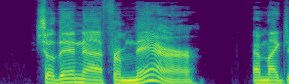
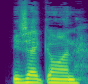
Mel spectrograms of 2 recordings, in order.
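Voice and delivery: usual speaking voice

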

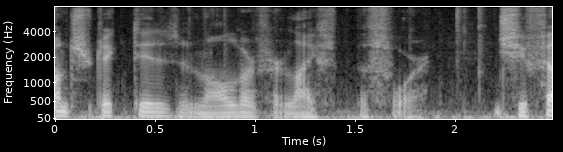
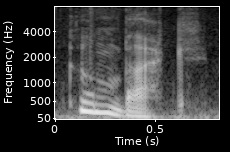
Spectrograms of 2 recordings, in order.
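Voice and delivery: called out, a bit higher; calling after; 8 semitones higher, 3 dB louder than usual. A narrator's reading. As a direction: call her back across the way. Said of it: "called after her".

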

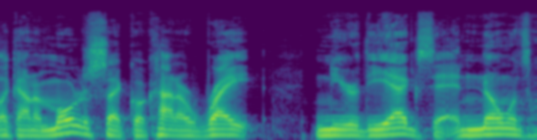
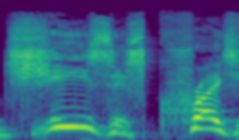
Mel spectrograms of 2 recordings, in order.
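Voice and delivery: exasperated; 8 semitones higher, much slower than usual. Retold or imitated. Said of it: "I'm going".

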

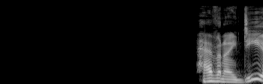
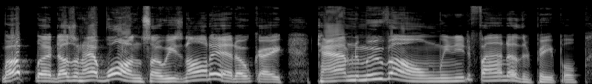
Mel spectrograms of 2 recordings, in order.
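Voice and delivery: dismissive mock diagnostician; 8 semitones higher, 4 dB louder than usual. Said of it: "So like".

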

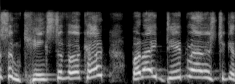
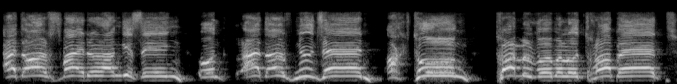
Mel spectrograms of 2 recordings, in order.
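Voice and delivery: high barked German orders; German commands; 8 semitones higher than usual. Acted. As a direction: call out like a drill officer in German.

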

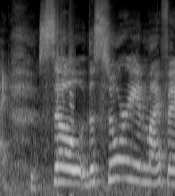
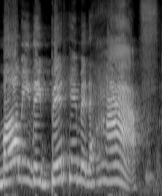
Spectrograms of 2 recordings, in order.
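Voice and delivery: higher, drawn-out mock yell to mommy; retold child's yell; 6 semitones higher, 3 dB louder, slower than usual. Small child in a theater calling to mommy, mock yelling. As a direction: imitate an excited little kid yelling, half full volume. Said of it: "jumping up and down in my seat yelling".

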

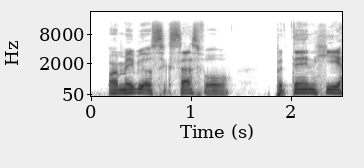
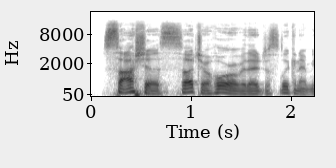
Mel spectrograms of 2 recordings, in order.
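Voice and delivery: ordinary talk, nothing marked

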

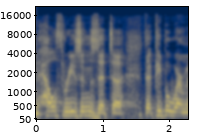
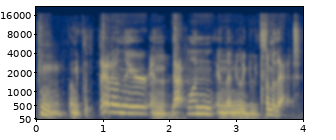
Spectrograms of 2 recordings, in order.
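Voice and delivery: mock huffy server, starting higher; a little frustrated; 7 semitones higher than usual. Frustrated server preparing a customer's food, mock irritated. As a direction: act out curt irritation while slapping food together. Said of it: "they're just a little frustrated".

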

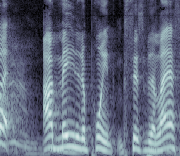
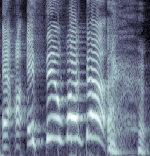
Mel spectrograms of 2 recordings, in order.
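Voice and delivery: laughing protest; 11 semitones higher, 7 dB louder, much slower than usual. Real, not acted.

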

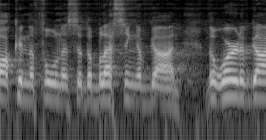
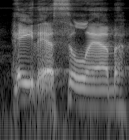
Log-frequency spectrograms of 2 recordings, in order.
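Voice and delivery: Bronx lady voice; 4 semitones lower, slower than usual. Retold or imitated. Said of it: "She always said, call my name celeb".

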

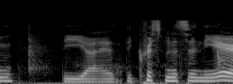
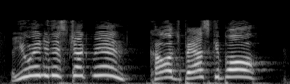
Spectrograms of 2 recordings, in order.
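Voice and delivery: higher and louder, calling out eagerly; excited calling out; 12 semitones higher, 9 dB louder than usual. Real, not acted. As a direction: call across to him, fired up. Calling out to co-host.

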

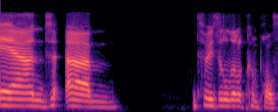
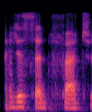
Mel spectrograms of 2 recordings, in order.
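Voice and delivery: usual speaking voice

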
